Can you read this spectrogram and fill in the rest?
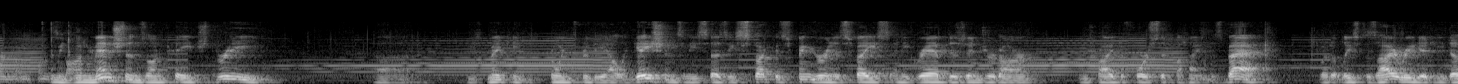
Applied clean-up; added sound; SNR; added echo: none; Guitar; 16 dB; reverberation time 0.3 s.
